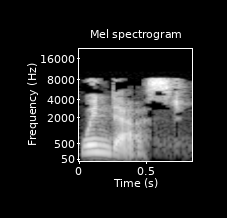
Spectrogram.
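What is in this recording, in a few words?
"Windows NT", English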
